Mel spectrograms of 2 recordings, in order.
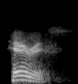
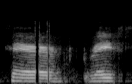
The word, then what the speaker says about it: terrace: three it would be race and terrace terrace i don't say terror race i say tear you can hear hear how it's the second syllable becomes reduced so running through these others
